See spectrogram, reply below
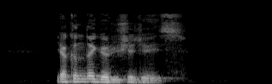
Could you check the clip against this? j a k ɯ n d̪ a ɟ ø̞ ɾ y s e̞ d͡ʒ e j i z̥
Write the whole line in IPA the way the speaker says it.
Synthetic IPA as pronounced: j a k ɯ n d̪ a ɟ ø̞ ɾ y ʃ e̞ d͡ʒ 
